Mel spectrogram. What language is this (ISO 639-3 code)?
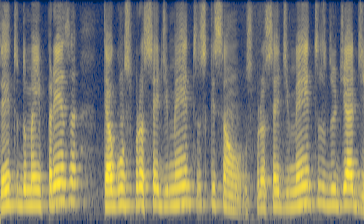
por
